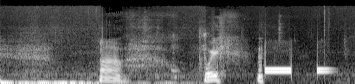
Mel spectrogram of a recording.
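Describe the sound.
Telephone busy signal on a radio call-in line after the caller disconnects: two short, steady dual-tone beeps that follow a stretch of a man talking.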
